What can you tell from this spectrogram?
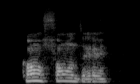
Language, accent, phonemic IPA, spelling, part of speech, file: French, Canada, /kɔ̃.fɔ̃.dʁɛ/, confondraient, verb, LL-Q150 (fra)-confondraient.wav
- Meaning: third-person plural conditional of confondre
